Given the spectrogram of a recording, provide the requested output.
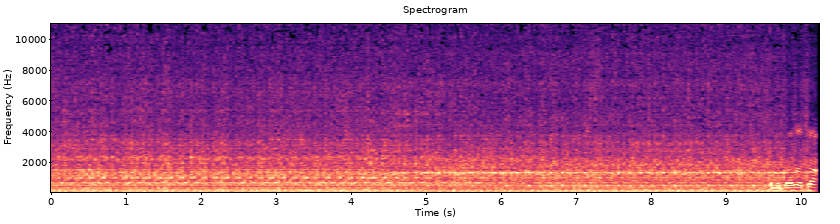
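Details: Isuzu Panther 2.5 diesel, first cold start after rework with previously replaced non-original liners and sleeves: even clatter at a steady rhythm with no loud knock, only a little rough; idles normally.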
